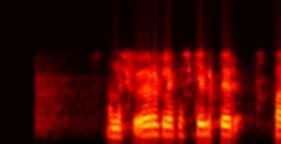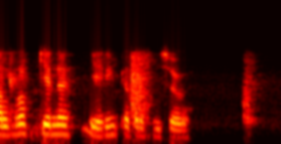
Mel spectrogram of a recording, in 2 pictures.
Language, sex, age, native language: Icelandic, other, 20-29, Icelandic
